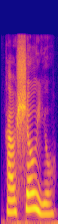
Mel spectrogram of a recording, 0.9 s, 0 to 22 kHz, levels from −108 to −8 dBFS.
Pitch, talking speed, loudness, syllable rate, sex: 225 Hz, 205 wpm, -15 LUFS, 4.5 syllables/s, female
